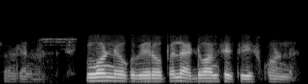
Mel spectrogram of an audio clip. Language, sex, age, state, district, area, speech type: Telugu, male, 60+, Andhra Pradesh, Eluru, rural, conversation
